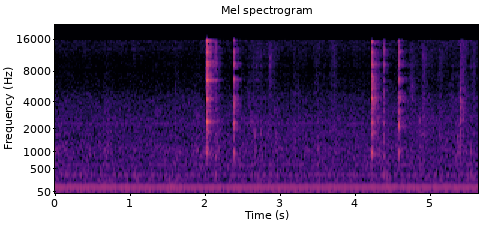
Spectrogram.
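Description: Metal spoon clinking against a bowl of cereal and milk: a sharp clink about two seconds in, a lighter one just after, and a few more around four seconds and near the end, over a steady low hum.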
